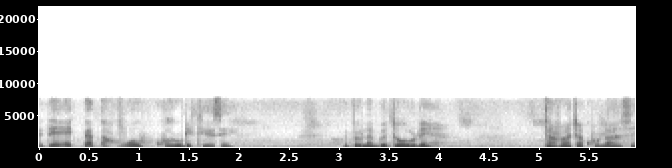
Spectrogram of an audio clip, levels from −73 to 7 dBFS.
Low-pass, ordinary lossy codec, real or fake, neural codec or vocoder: none; none; fake; codec, 16 kHz, 0.8 kbps, ZipCodec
